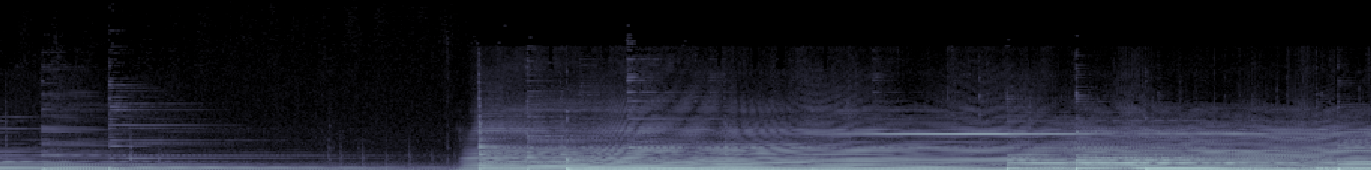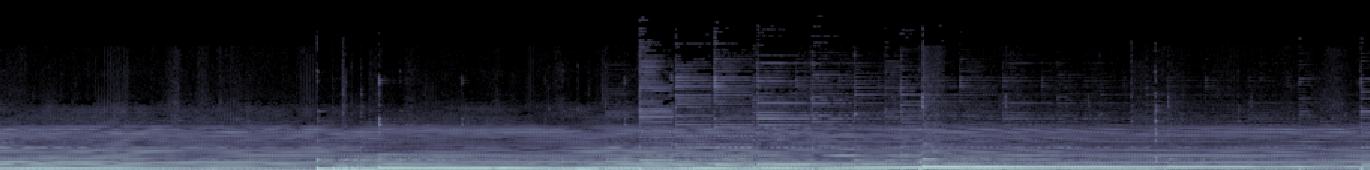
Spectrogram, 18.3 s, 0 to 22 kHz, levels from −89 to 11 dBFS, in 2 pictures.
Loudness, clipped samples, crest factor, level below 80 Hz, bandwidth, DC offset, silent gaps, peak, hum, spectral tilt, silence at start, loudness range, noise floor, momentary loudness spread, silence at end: -21 LUFS; under 0.1%; 18 dB; -56 dBFS; 14 kHz; under 0.1%; none; -2 dBFS; none; -6.5 dB/octave; 0 s; 8 LU; -46 dBFS; 11 LU; 0 s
